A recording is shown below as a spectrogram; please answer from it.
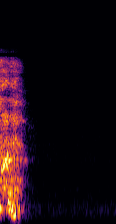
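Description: A person clears their throat once, briefly, over by about half a second in. Then faint room tone.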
